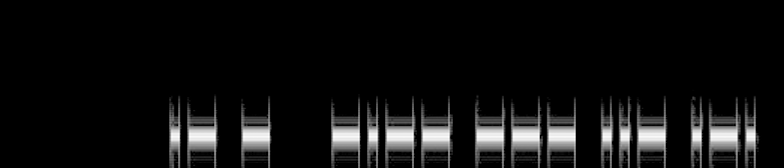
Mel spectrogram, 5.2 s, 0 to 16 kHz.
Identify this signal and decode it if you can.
Morse code, heard as a keyed tone, about 20 wpm, 700 Hz. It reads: AT YOUR
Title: Sentences from Top 1500 Words 20wpm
